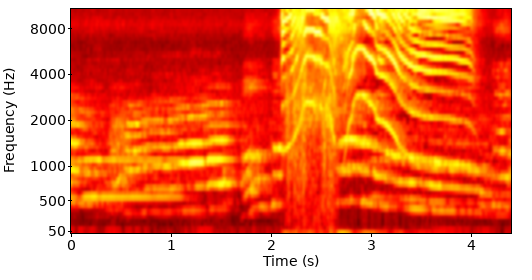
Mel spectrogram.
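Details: Pet Siberian Husky singing indoors: long, smooth tonal howls that waver, then a sharp rising-and-falling yodel sweep, followed by drawn-out descending moans in a small room.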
